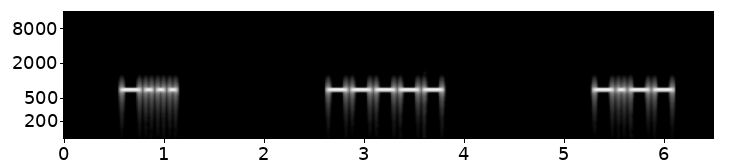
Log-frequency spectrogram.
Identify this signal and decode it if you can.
Morse code, heard as a keyed tone, about 20 wpm, spaced as for 5 wpm, 700 Hz. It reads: B0Y
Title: 236 Lesson 38e - Letter q - Three Characters 20wpm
